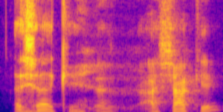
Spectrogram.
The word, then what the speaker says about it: Asake: know if you've seen asake who's a shark yeah that's how you pronounce it yeah like you can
